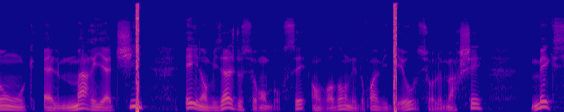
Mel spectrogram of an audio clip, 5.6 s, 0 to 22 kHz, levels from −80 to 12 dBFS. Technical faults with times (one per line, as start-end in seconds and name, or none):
1.37-1.39 uninitialised buffer
3.95-3.97 uninitialised buffer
